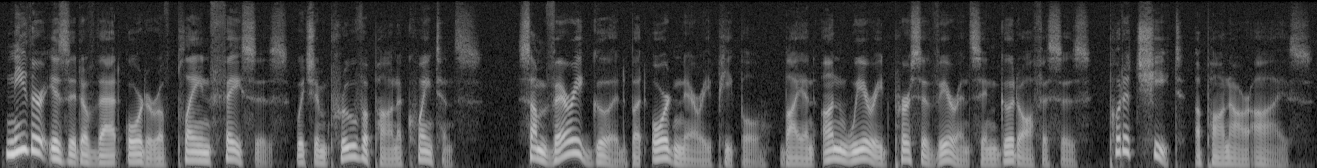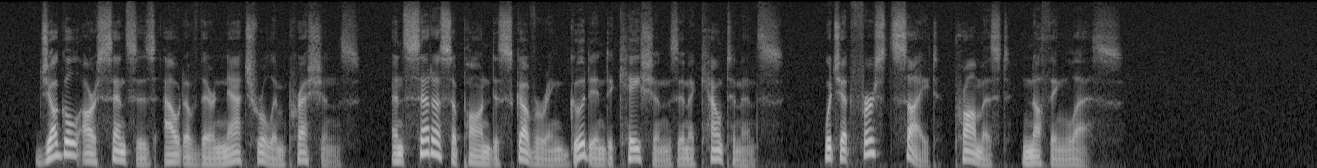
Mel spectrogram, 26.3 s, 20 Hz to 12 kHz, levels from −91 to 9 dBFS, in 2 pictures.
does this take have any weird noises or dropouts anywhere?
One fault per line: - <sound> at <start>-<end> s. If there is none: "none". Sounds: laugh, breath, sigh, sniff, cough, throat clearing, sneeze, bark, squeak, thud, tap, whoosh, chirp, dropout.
none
